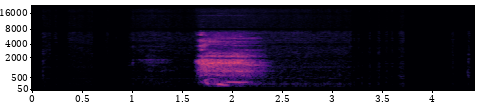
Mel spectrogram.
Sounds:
Sigh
